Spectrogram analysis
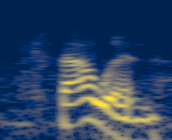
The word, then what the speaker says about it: Samhain: Todd, they called it Samhain. Samhain. Yes. Go ahead, Todd. Samhain. Samhain. Oh, okay. I thought Well, it was that's not how it's spelled, but that's how it's pronounced. Samhain, like Sam Yeah, Hain.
